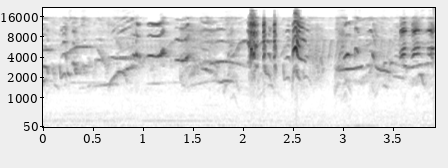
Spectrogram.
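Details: Singing contest of male oriental magpie-robins to stimulate singing; varied whistles and slurred notes, then harsh buzzy chattering bursts around the middle, softer and somewhat distant-sounding overall.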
